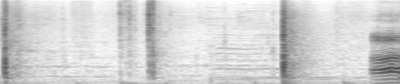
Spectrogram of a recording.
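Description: Cardboard shipping case being torn open and handled by hand: three sharp knocks and clacks of cardboard about two thirds of a second apart, with light rustling between them.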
